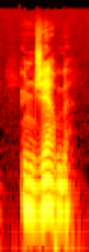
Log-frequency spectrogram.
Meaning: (noun) 1. sheaf (of wheat) 2. spray, bouquet (of flowers) 3. collection, anthology (of pieces of literature) 4. garb 5. tithe on crops under the Ancien Régime 6. puke, throw up (vomit)
- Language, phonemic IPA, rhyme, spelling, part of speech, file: French, /ʒɛʁb/, -ɛʁb, gerbe, noun / verb, Fr-gerbe.ogg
